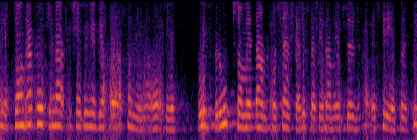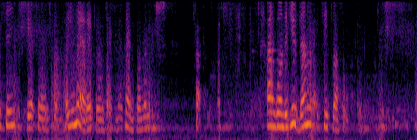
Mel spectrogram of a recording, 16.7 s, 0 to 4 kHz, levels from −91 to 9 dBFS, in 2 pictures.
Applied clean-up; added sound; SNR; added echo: neural separator model SepFormer DNS4.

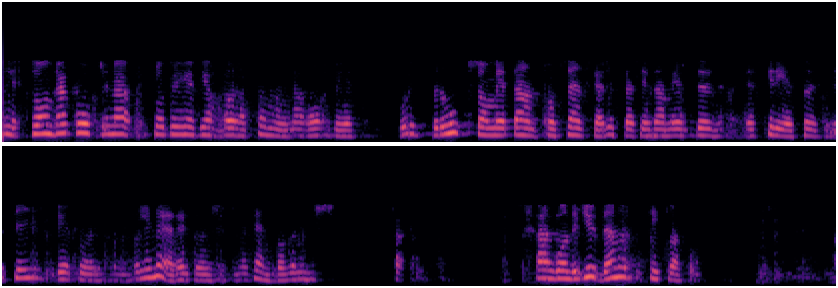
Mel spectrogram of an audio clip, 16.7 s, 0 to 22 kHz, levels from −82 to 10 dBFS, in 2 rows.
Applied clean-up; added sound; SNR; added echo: neural mask model DeepFilterNet 3.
